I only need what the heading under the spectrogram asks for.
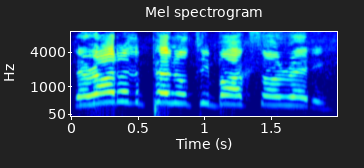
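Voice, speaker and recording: A woman's voice: sits high, fast talker, bright, forceful tone, no echo. A woman doing casual play-by-play commentary at a go-kart race, chatty and cheering the drivers on. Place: outdoor go-kart race track.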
